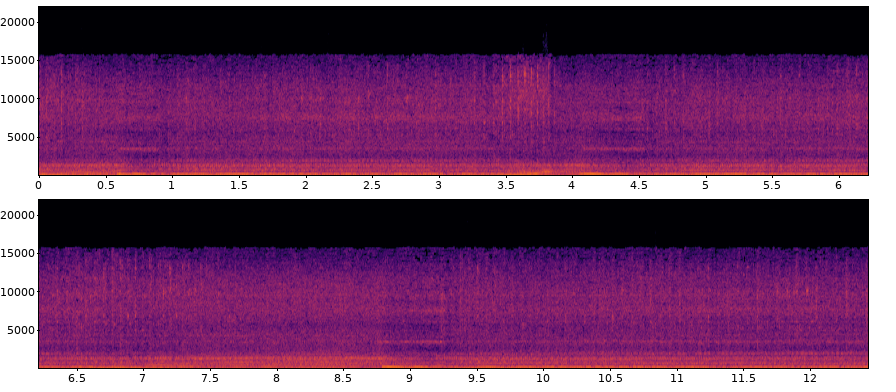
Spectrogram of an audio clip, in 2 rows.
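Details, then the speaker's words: Toyota MR2 Spyder with replacement 2ZZ engine, idling and revving: light ticking over idle, present since purchase, only when cold, smoothing out after a minute or two of driving; owner suspects valve clearance issue, valve train noise unconfirmed. "so the engine's been making that noise uh pretty much since I bought it and um what I noticed was that it would do that in when it's cold and then after I drove it for a little while really only maybe a minute or two it would smooth out and go away"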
